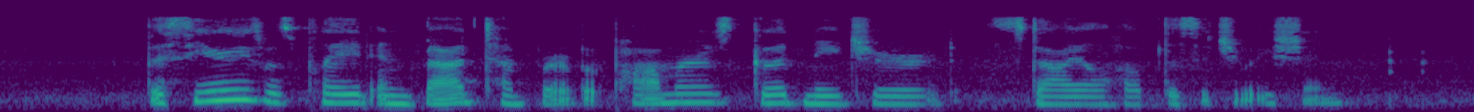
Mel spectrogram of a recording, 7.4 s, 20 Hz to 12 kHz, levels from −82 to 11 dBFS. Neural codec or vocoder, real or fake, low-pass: none; real; 7.2 kHz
